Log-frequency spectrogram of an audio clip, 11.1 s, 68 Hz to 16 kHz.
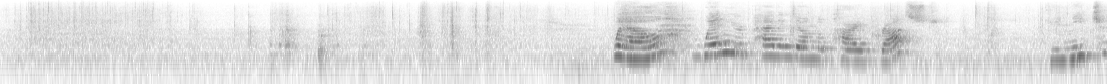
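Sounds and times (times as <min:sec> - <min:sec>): cereal crackling pressed by hand: 0:00.0 - 0:06.1, 0:09.4 - 0:11.0.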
